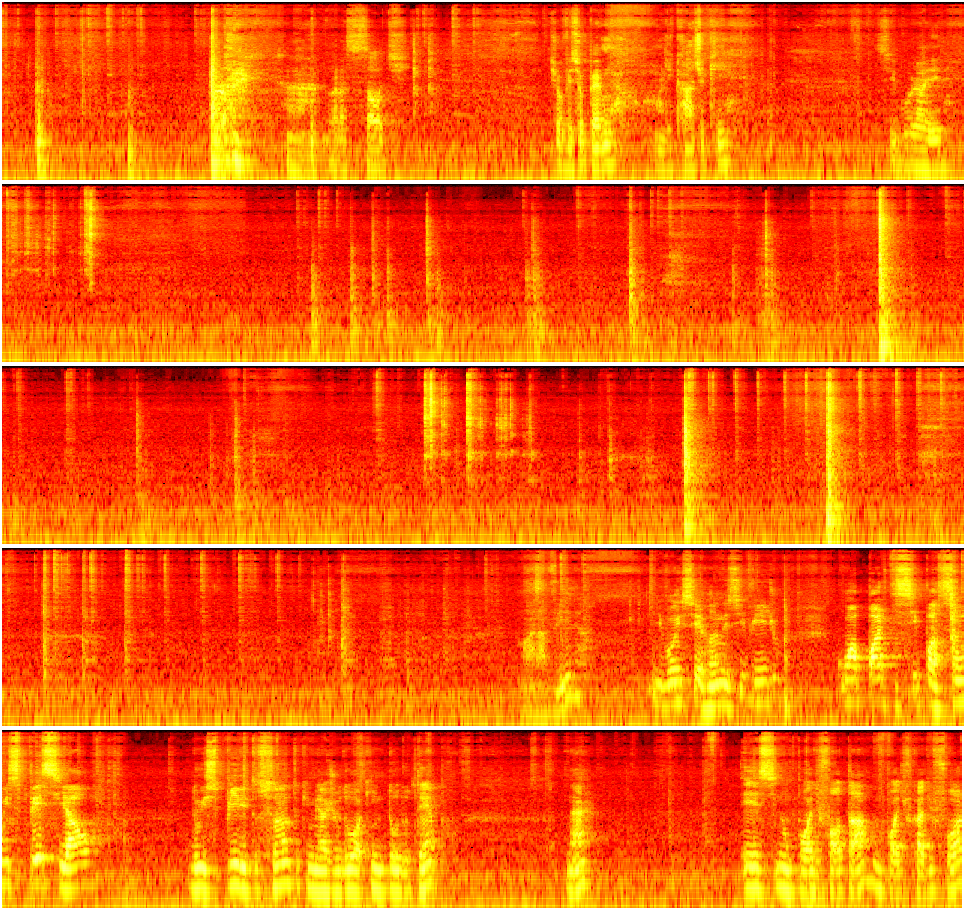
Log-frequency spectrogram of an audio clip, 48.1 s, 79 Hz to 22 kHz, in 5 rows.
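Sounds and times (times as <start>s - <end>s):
clicks of pliers and wires: 23.0s - 24.6s.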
